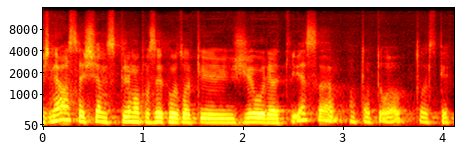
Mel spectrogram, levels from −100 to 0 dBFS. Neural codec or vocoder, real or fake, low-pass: codec, 32 kHz, 1.9 kbps, SNAC; fake; 14.4 kHz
